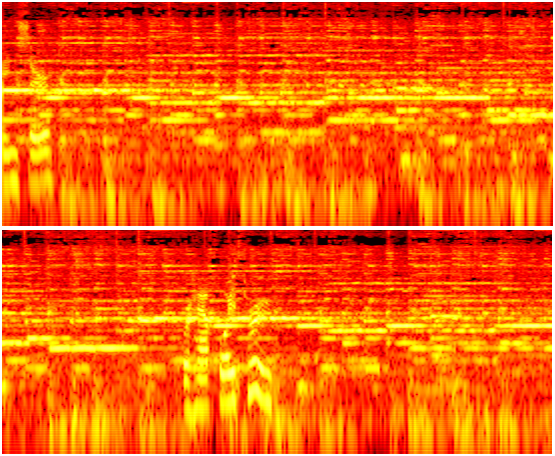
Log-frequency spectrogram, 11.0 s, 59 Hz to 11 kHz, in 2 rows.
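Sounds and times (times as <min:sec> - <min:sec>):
electronic slot machine melody: 0:00.0 - 0:11.0.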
